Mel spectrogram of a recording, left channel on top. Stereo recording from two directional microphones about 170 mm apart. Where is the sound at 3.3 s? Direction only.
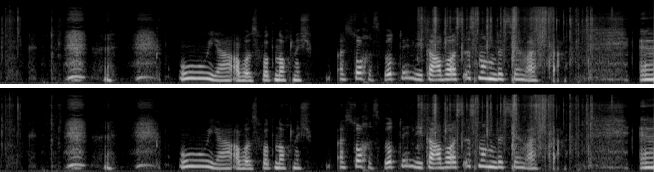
15° right (ahead or behind).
